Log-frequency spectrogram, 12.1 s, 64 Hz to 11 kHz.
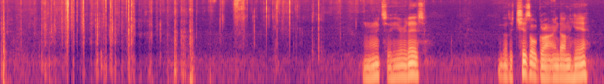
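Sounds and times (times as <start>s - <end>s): packaging tearing and crinkling: 0.0s - 6.5s.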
